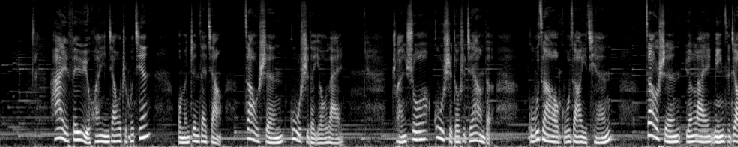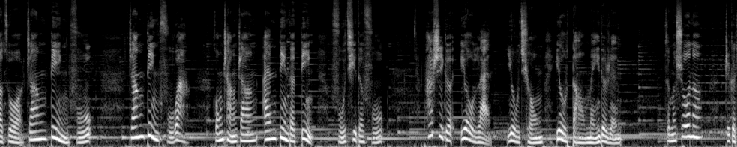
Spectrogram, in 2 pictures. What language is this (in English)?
Chinese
